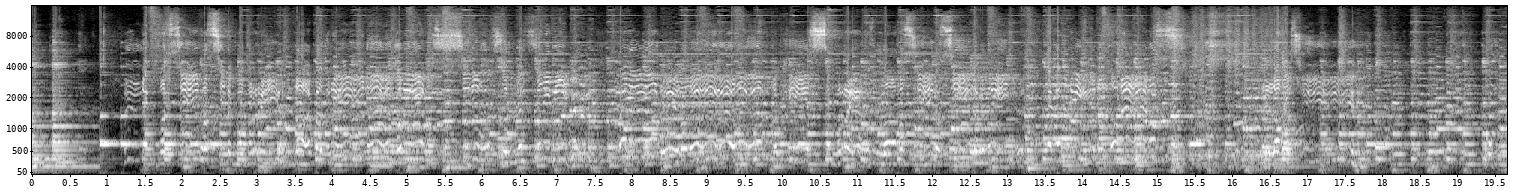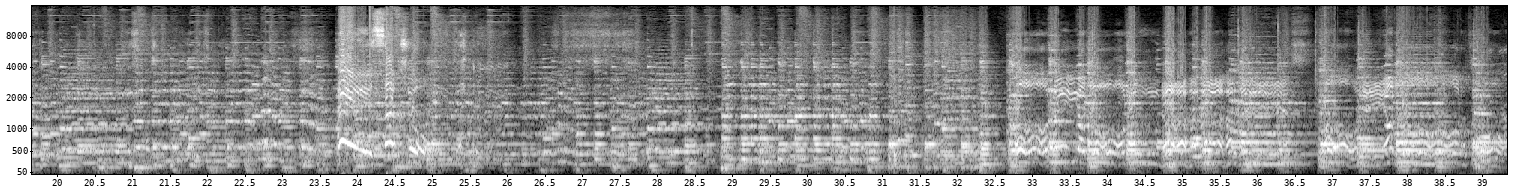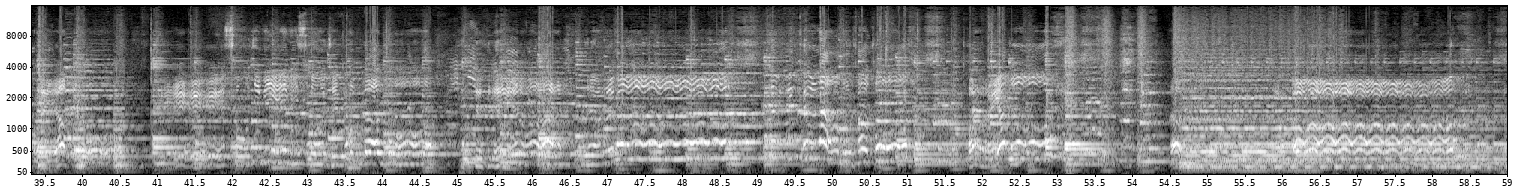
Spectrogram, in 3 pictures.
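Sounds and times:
person singing with vibrato: 0.0s - 30.8s, 31.7s - 59.0s
wind band music: 0.0s - 59.0s.

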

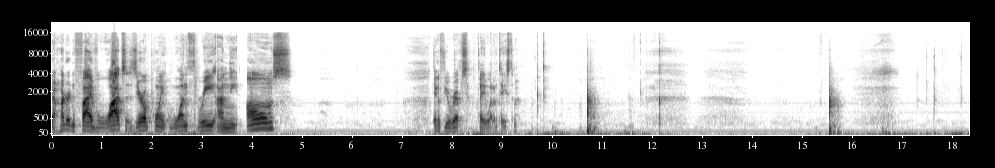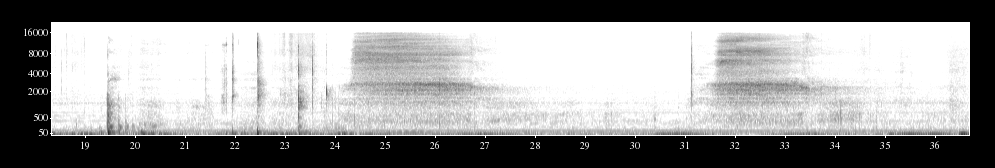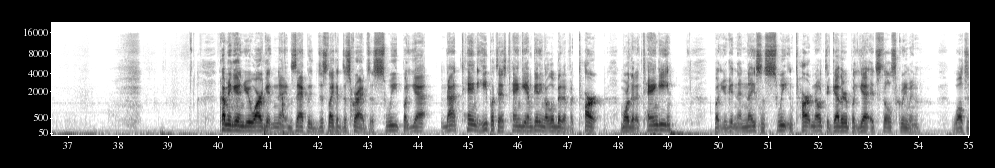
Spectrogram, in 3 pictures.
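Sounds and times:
steady low hum: 0.0s - 55.0s
vape hiss of air and coil: 24.1s - 28.0s, 31.2s - 34.9s.

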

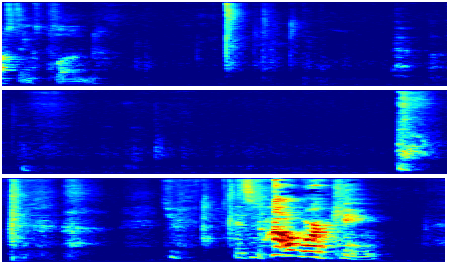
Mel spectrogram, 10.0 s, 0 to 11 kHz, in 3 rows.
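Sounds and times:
man coughing: 6.2s - 8.1s.

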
